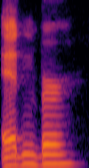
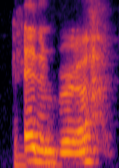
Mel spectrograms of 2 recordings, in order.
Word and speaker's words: Edinburgh: Wait, is that how you pronounce it? Edinburgh? Edinburgh, they say. Edinburgh.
